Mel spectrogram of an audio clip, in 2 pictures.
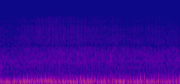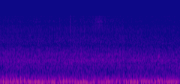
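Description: A low, steady rumble with a fluttering texture.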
